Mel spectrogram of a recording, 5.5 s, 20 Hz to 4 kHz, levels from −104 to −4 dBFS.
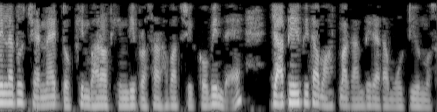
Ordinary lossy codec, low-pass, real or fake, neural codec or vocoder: none; 3.6 kHz; real; none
